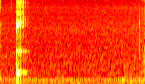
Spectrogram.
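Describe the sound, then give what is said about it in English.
A single short, loud burp bursts out, followed by a low steady hum and quiet room noise with no talking. “Let's make up the burp.”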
